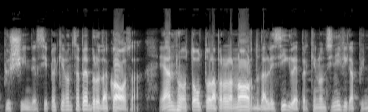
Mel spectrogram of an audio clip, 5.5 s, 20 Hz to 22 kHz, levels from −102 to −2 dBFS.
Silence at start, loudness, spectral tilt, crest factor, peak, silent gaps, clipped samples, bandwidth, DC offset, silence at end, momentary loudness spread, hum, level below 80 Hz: 0.05 s; -18 LUFS; -4.5 dB/octave; 16 dB; -2 dBFS; none; under 0.1%; 10 kHz; under 0.1%; 0 s; 12 LU; none; -56 dBFS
